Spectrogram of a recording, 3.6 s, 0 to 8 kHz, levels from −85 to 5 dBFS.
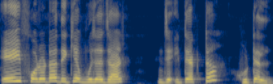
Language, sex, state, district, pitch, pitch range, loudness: Bengali, female, Assam, Hailakandi, 270 Hz, 240-295 Hz, -16 LUFS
